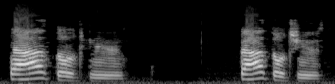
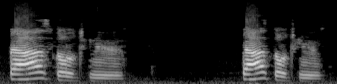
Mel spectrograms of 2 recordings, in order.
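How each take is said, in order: Both takes have the same delivery.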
